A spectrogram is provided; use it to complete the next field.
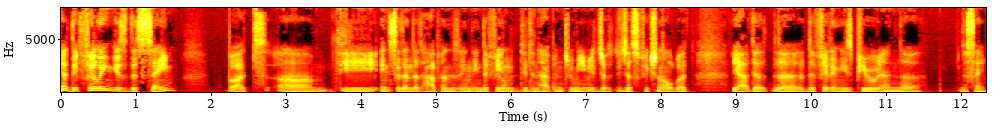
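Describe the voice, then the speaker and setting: A man with a Persian accent speaks at a fairly slow pace in a medium pitch, his tone dark and mellow, his loudness very even and his pitch variation ordinary. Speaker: filmmaker. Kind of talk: radio interview. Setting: radio interview. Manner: halting, many fillers and restarts.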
